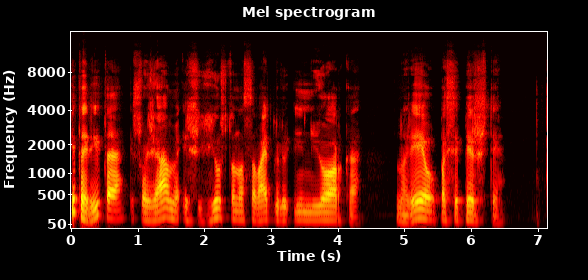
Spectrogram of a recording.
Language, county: Lithuanian, Vilnius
